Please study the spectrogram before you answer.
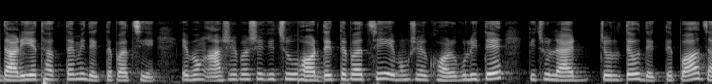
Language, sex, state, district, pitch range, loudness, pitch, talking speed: Bengali, female, West Bengal, Malda, 195-235 Hz, -19 LUFS, 220 Hz, 170 wpm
